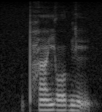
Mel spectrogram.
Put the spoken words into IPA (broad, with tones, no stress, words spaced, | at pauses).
pʰã˦jo˦ʊ̯ ɡĩ˦˨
